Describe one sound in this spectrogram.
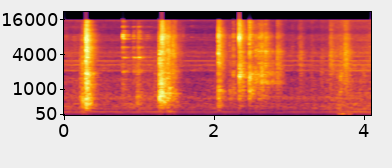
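A lid is pulled off a plastic tub with a crackle.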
